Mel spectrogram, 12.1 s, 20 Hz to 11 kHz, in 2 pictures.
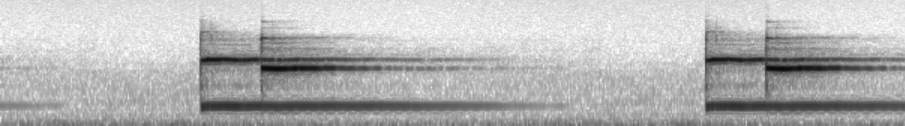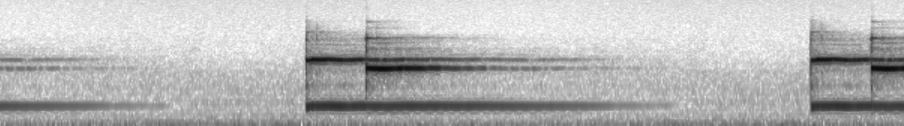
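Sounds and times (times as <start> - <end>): two-tone train approach chime: 1.4 - 3.8, 4.7 - 7.2, 8.1 - 10.5, 11.4 - 12.0.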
